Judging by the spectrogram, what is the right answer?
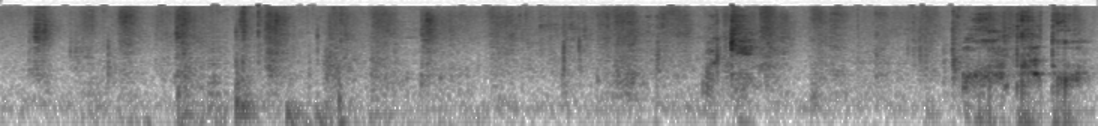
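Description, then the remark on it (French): A dog barks in short bursts amid busy background noise, with shuffling, footstep-like thumps and indistinct voices. The loudest burst comes near the end. “Chien, silence.”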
